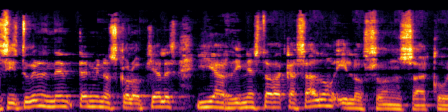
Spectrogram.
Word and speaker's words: Jardine: Pues estaba comprometido estaba comprometido Jardiné, como se le pronuncia Jardiné con el San Luis, estaba toda madre entrenando y todo.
